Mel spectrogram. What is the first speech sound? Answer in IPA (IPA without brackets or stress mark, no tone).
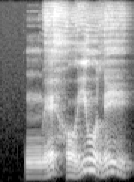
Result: ŋ͡m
